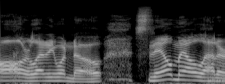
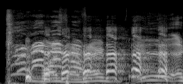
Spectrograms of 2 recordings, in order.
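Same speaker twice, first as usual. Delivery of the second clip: laughing; 13 semitones higher, 5 dB louder, slower than usual. Real, not acted. Mocking Horace Hogan's look.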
